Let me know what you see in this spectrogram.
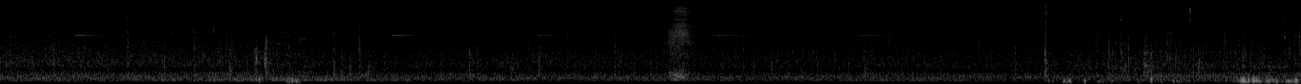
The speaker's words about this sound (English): Oh dear, the rain's blowing in on the furniture.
